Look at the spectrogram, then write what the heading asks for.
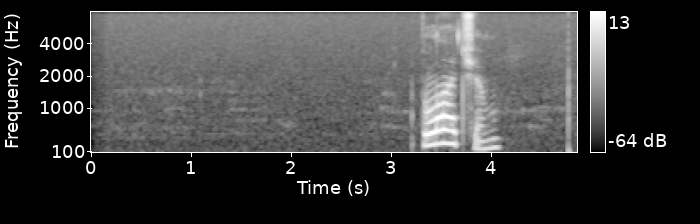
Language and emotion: Russian, sad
